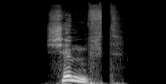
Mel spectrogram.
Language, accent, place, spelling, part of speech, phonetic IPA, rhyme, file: German, Germany, Berlin, schimpft, verb, [ʃɪmp͡ft], -ɪmp͡ft, De-schimpft.ogg
- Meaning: inflection of schimpfen: 1. third-person singular present 2. second-person plural present 3. plural imperative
